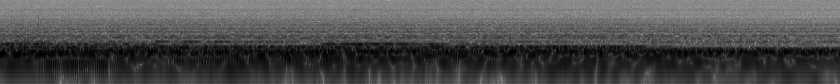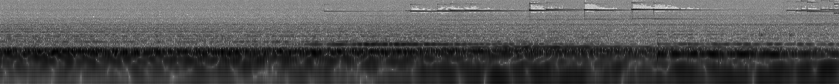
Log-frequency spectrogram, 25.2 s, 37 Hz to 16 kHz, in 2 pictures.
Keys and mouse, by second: 1.5 click, 1.9 click, 3.0 click, 4.4-9.8 drag, 6.1 Delete, 9.8 ctrl+d, 10.4-11.5 ctrl+drag, 11.5 shift+Right, 11.7 shift+Right, 12.0 shift+Right, 15.2 Right, 15.6 Right, 16.6 Right, 18.2 click, 19.6 click, 20.9 click, 21.9 click, 22.9 Delete.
